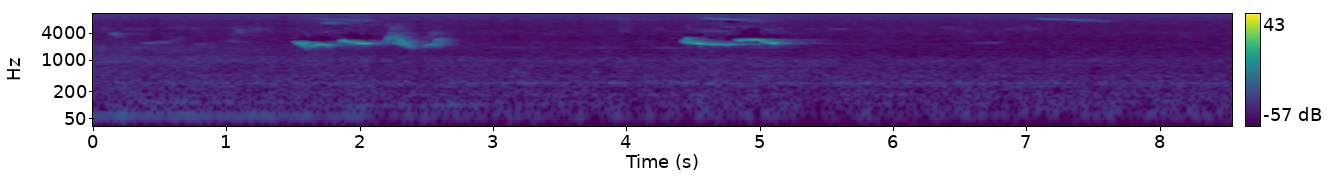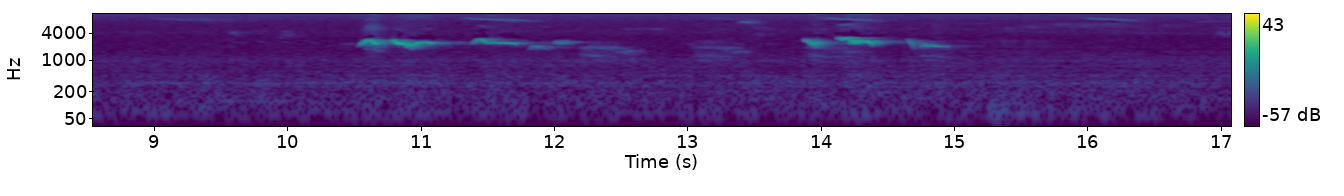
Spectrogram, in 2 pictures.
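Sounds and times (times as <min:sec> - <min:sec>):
small bird chirping: 0:00.1 - 0:02.7.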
